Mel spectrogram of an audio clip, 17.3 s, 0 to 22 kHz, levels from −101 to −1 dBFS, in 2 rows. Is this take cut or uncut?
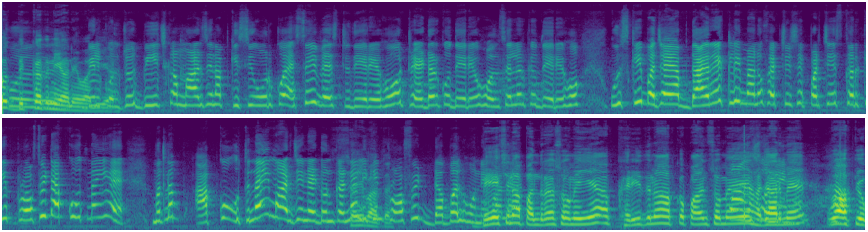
uncut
